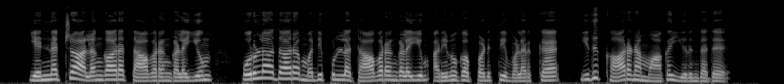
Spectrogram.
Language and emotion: Tamil, neutral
